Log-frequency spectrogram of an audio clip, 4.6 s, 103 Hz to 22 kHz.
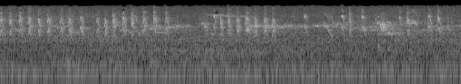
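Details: Italian sparrows at Lake Como, Italy, in March 2016, chirping in quick, bright, overlapping notes almost without pause over a steady low rumble of background noise.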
